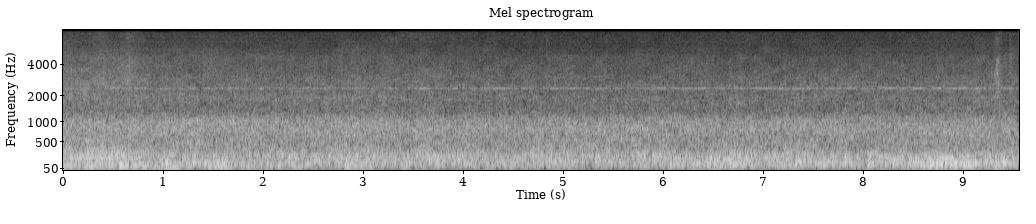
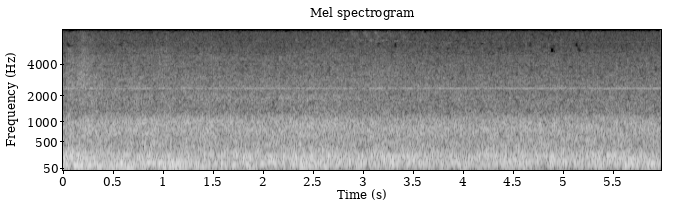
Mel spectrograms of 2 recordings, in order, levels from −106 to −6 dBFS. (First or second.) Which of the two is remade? first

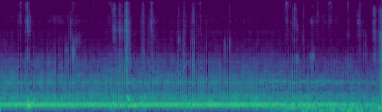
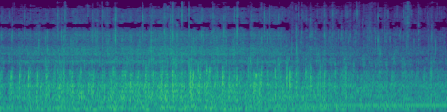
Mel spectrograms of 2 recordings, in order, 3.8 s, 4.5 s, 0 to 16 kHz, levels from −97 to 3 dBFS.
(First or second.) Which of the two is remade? first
